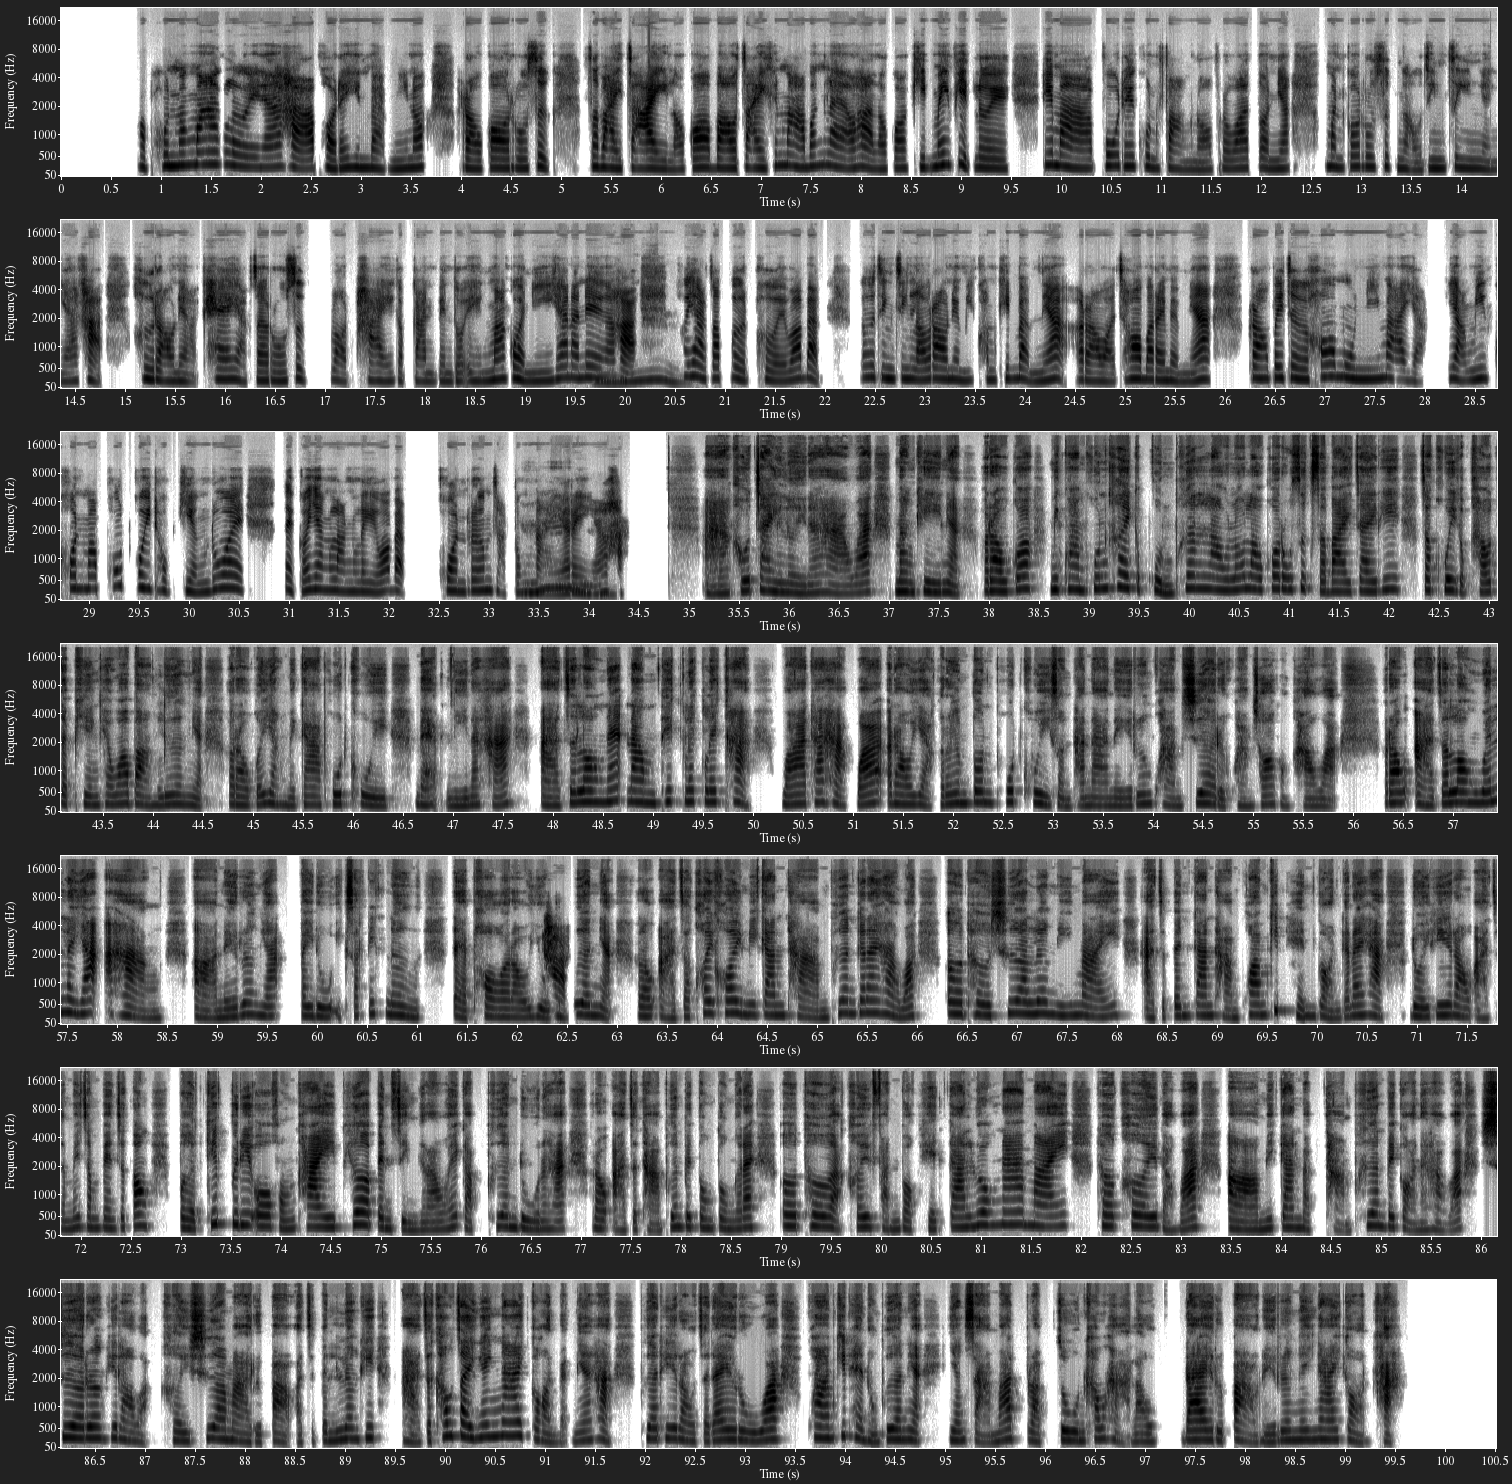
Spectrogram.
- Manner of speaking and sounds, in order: drawn out: "อืม"
- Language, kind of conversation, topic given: Thai, advice, คุณเคยต้องซ่อนความชอบหรือความเชื่อของตัวเองเพื่อให้เข้ากับกลุ่มไหม?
